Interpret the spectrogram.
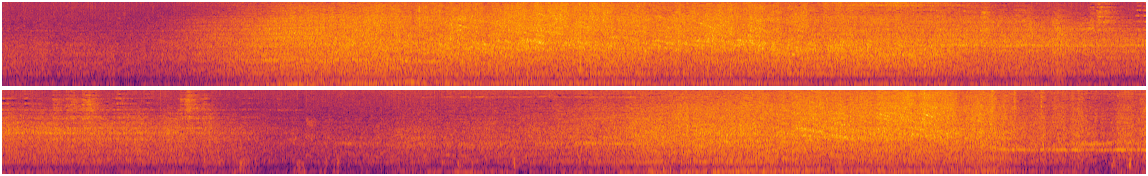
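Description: Trains on an electrified passenger main line running past: the rush and rumble of wheels on rail builds about three seconds in, eases off past the middle, then builds again as an electric locomotive-hauled train approaches.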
